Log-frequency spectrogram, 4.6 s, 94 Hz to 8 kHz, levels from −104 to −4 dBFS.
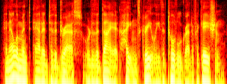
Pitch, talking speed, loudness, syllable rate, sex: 90 Hz, 200 wpm, -17 LUFS, 5.9 syllables/s, male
